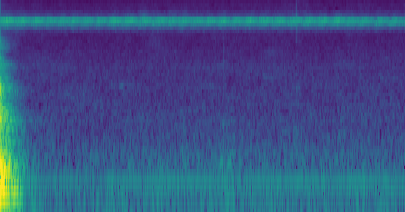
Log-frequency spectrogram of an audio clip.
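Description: Near silence: room tone, with a faint, steady high-pitched whine and a low hum.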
